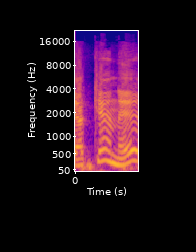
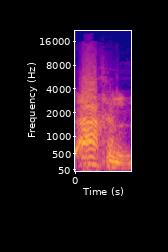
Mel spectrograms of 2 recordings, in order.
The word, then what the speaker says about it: Aachen: C'est Aken, la commune, si j'ai bien prononcé, c'est pas. Oui, à Aachen, on dit Aachen.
